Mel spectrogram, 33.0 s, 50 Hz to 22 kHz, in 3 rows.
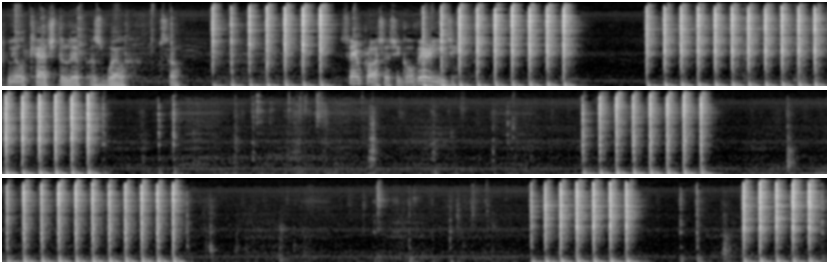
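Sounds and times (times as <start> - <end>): hammer tapping on spatula: 2.8 - 4.5, 5.6 - 7.7, 8.6 - 12.4, 18.7 - 20.6, 22.0 - 24.5, 29.0 - 30.6, 31.8 - 33.0.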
